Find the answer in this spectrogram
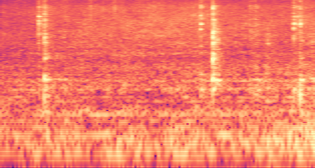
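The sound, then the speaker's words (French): Vegetables and drained fish bones sauté in a pan in Provence, cooking down toward a compote, with a steady low sizzle, broken by a few sharp scraping clicks as they are stirred; no one speaks. “Et là, ce qu'on va faire, on va faire revenir. Limite que ça devienne de, de la compotée.”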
